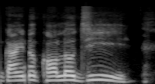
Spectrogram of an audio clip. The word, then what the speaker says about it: gynecology: no, gynecology. Remember, all logi words should be G, but GY is Soft one.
